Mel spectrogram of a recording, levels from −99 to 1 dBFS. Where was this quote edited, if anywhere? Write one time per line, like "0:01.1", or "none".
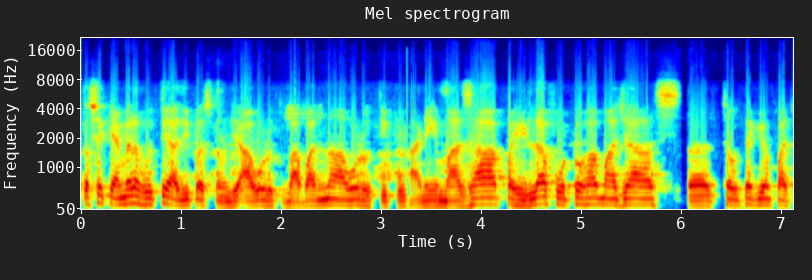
none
